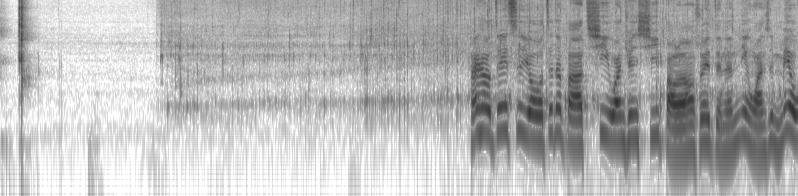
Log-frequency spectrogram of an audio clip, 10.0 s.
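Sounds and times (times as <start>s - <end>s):
sharp click: 0.0s - 0.6s
sparkling water fizzing: 2.0s - 9.9s
speech: 5.9s - 9.9s.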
